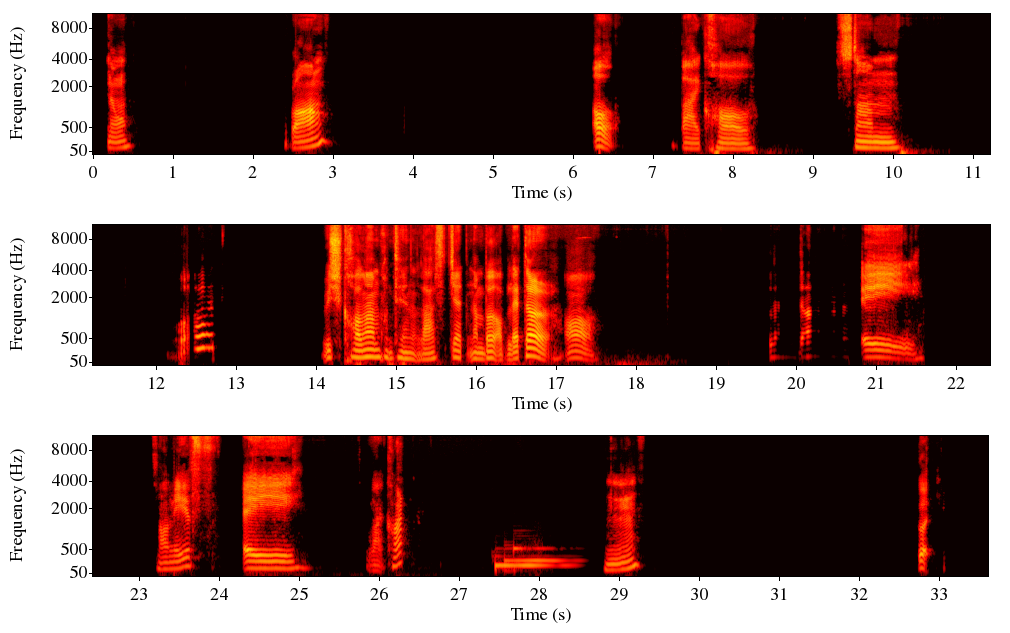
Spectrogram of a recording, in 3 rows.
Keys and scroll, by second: 0.2 Return, 0.6 Up, 0.9 Left, 1.0 typing, 1.2 Left, 1.5 Left, 10.2 Escape, 18.5-26.0 typing, 20.1 Tab, 27.1-27.8 typing, 27.9 Return, 28.4 Left, 28.5 Left, 28.7 Left, 28.8 Left, 29.0 Left, 29.2 Left, 30.6-31.4 typing, 31.8 Tab, 32.5 Left, 32.8 Right.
